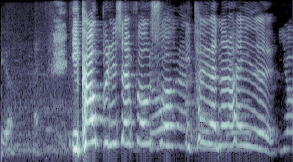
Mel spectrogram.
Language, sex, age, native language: Icelandic, male, 12, Icelandic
